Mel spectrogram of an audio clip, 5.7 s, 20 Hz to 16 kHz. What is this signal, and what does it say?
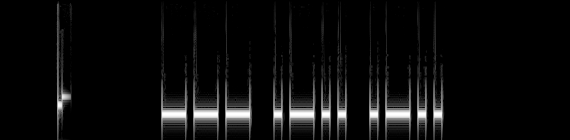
Morse code, heard as a keyed tone, about 15 wpm, 700 Hz. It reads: OLL
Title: Multi-letter Phonemes Quick Fire 15wpm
